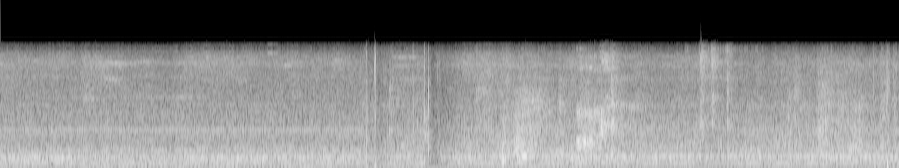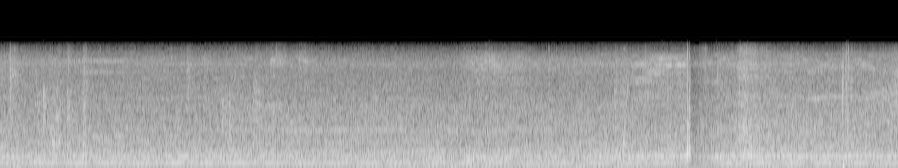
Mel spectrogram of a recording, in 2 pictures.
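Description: A steady electrical hum, low with a buzzing overtone, from powered equipment, broken by a few brief knocks and faint voice-like sounds around the middle.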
